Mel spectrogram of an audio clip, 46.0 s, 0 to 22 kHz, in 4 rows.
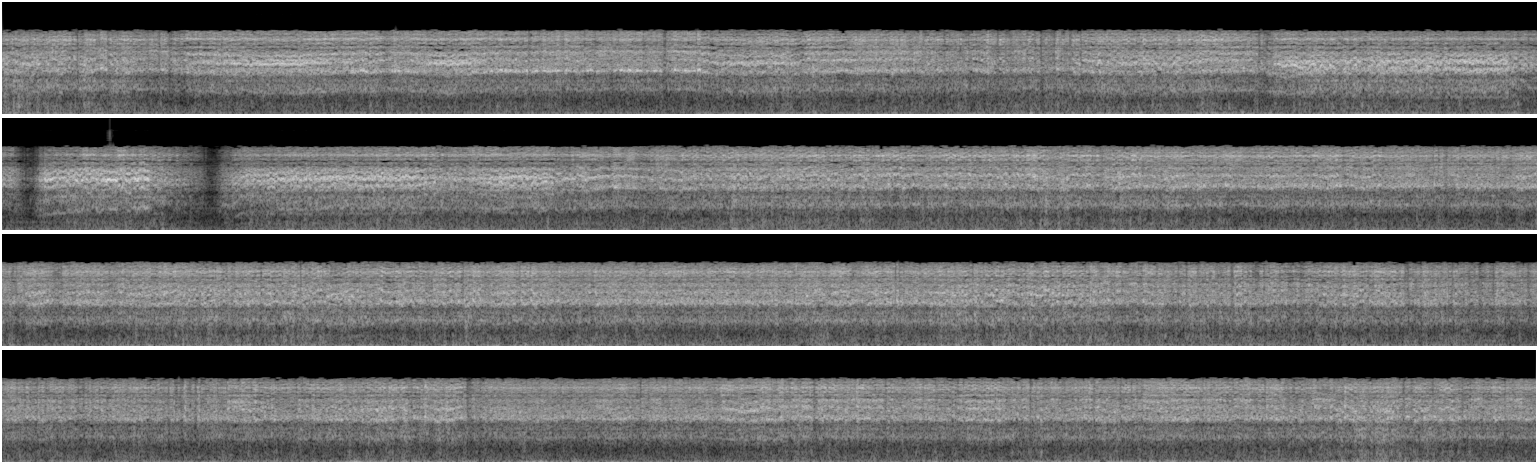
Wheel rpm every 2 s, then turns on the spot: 220, 220, 230, 230, 220, 180, 110, 180, 220, 230, 230, 230, 220, 230, 230, 230, 230, 230, 230, 230, 230, 230, 230.
none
